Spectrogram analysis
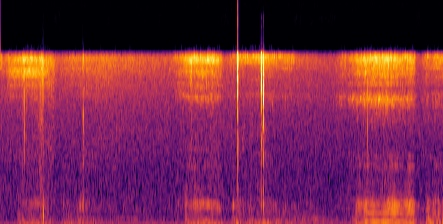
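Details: American Bulldog named Diesel asleep and snoring: rough, buzzy low snores in slow bursts near the start, around three seconds and again near five and a half seconds, with a couple of sharp clicks between.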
